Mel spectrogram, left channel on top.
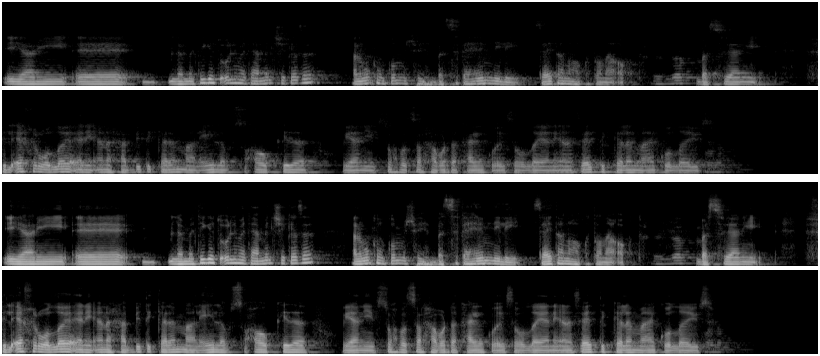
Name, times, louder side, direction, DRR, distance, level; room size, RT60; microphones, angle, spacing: voice 1, 0.0-3.2 3.5-6.5 6.9-15.3, right 5 dB, 85° right, 12 dB, 0.5 m, -27 dB
voice 2, 6.5-6.9 13.7-15.4, right 1 dB, 55° right, 6 dB, 4.1 m, -46 dB
25.0 x 8.7 x 4.3 m, 0.73 s
head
